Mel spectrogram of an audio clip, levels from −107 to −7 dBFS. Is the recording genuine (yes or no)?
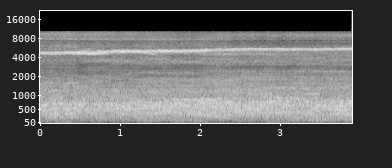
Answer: no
